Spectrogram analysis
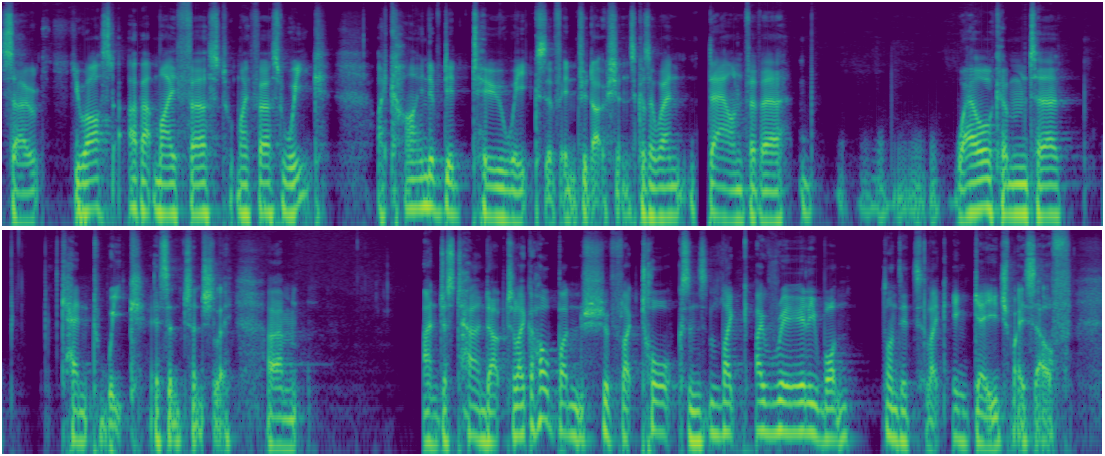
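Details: Stammering (stuttering) in an adult man, with long drawn-out blocks, including on his name; m and b sounds are hard for him.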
